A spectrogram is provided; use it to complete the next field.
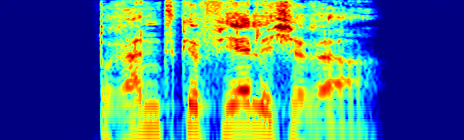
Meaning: inflection of brandgefährlich: 1. strong/mixed nominative masculine singular comparative degree 2. strong genitive/dative feminine singular comparative degree
- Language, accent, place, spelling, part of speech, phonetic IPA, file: German, Germany, Berlin, brandgefährlicherer, adjective, [ˈbʁantɡəˌfɛːɐ̯lɪçəʁɐ], De-brandgefährlicherer.ogg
